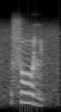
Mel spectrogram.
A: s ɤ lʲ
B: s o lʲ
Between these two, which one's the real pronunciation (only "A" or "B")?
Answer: B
